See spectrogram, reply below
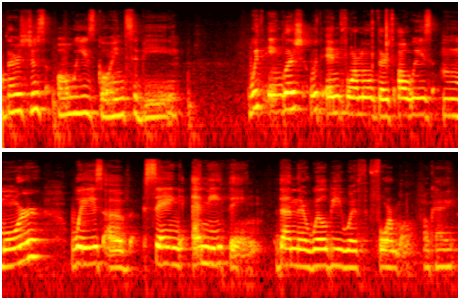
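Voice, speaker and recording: American woman, young, English teacher, live online lesson, unhurried, patient, encouraging. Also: mid-range voice, a little mellow, a little hiss or hum. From United States. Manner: patient, encouraging, reads out student comments.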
